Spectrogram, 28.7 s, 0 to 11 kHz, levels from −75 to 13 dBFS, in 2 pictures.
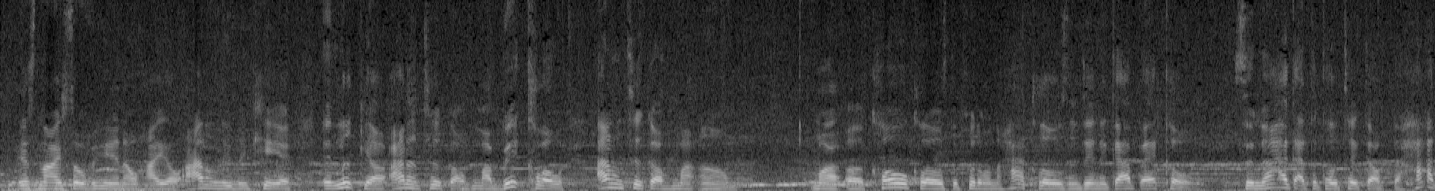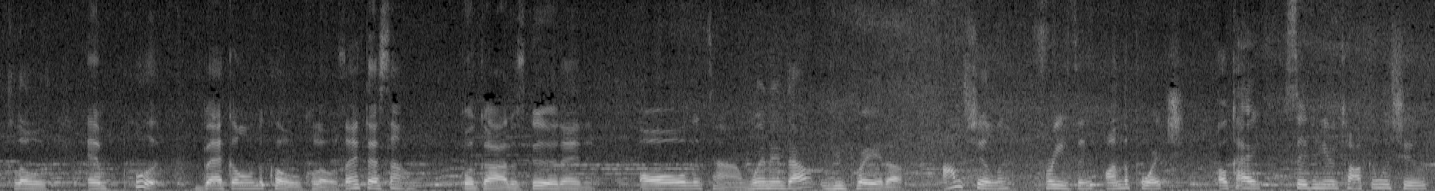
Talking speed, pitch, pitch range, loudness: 190 wpm, 175 Hz, 160-195 Hz, -17 LUFS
